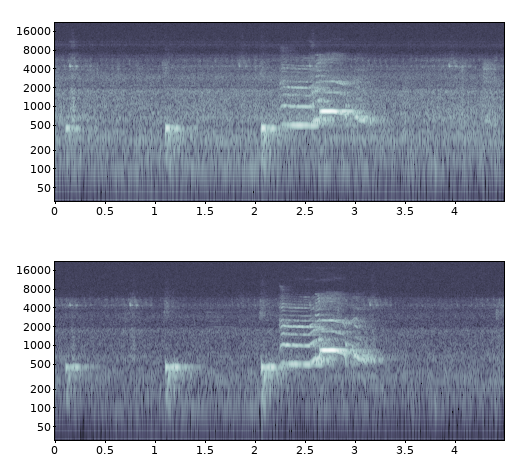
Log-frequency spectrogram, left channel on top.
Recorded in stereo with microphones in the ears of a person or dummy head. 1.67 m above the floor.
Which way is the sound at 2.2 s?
10° right (ahead or behind).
